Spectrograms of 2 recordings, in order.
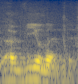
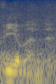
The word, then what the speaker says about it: Vivadent: it's spelled with a W and pronounced with a V.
